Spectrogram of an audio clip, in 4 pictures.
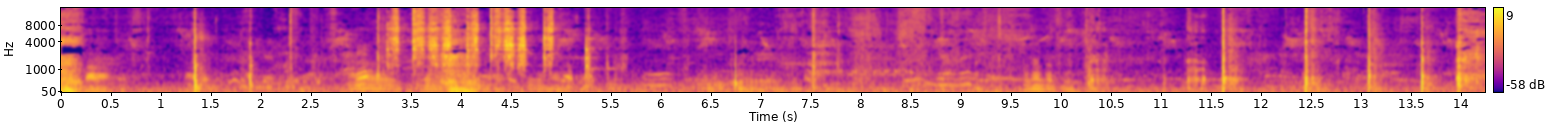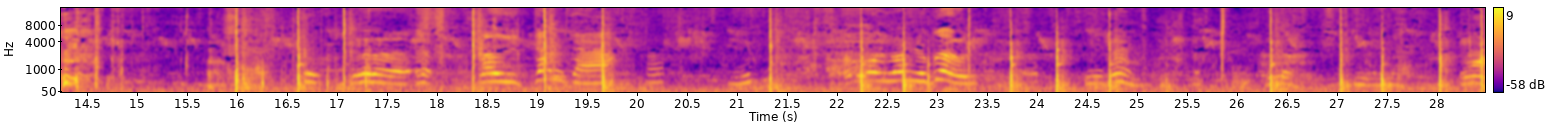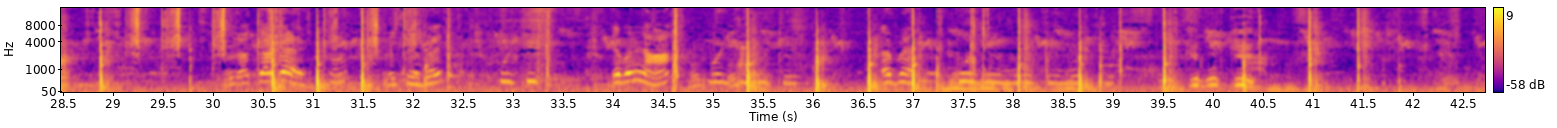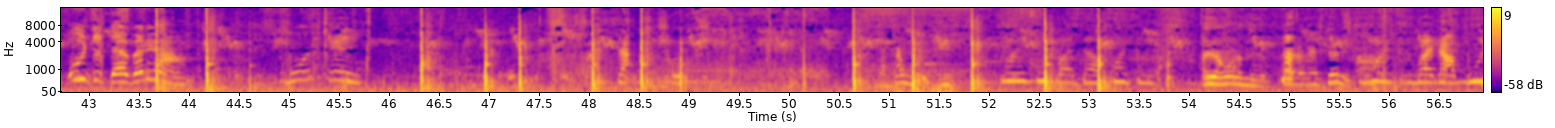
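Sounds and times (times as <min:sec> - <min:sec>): cleaver chopping meat on wood: 0:11.6 - 0:13.8, 0:25.8 - 0:31.7, 0:35.3 - 0:42.0.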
